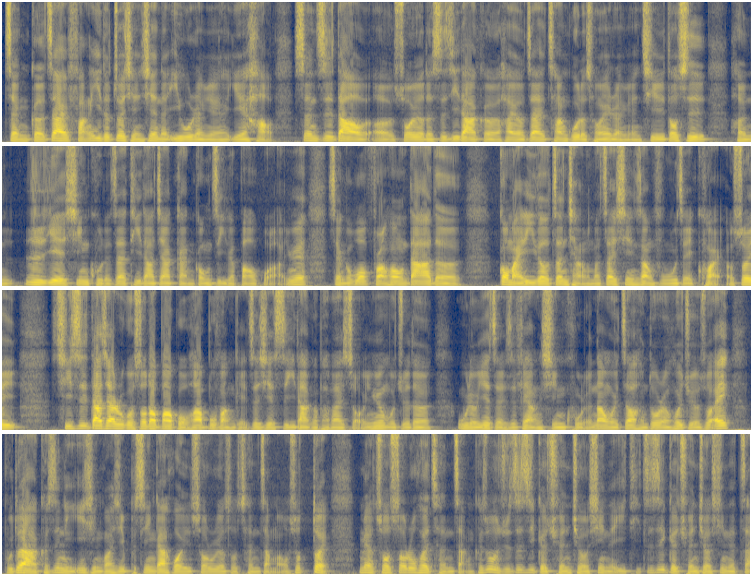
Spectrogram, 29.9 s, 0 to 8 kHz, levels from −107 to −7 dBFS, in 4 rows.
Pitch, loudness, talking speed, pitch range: 100 Hz, -16 LUFS, 420 characters per minute, 95-110 Hz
